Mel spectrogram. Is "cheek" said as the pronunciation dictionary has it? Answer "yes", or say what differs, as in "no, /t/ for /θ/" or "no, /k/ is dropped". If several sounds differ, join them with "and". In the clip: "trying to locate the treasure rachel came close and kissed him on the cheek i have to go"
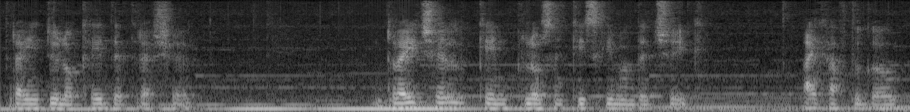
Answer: yes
